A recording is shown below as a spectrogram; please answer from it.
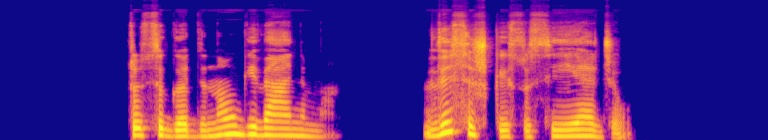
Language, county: Lithuanian, Alytus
